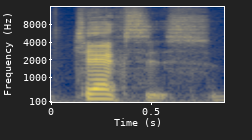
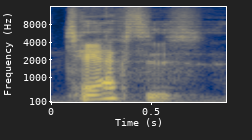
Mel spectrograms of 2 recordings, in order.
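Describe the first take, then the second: No difference in how they are said.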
